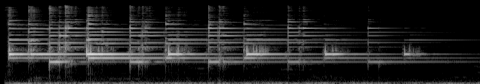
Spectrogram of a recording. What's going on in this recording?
Door bell
opening, ringing, closing, doors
